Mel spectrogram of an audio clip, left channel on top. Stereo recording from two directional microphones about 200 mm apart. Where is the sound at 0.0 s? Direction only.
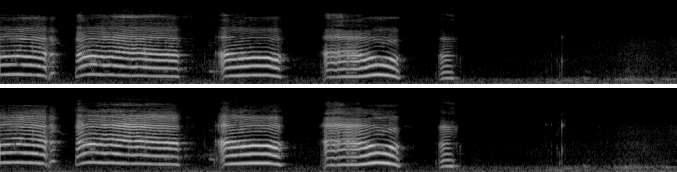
15° right (ahead or behind).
